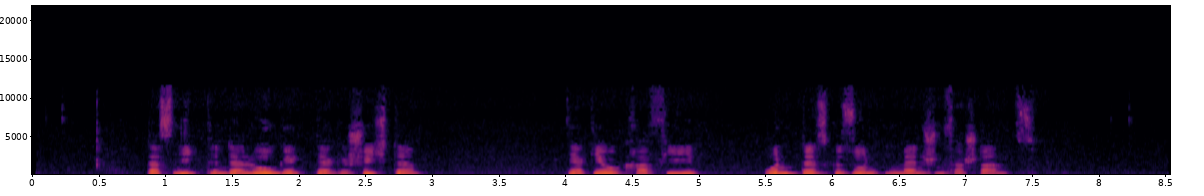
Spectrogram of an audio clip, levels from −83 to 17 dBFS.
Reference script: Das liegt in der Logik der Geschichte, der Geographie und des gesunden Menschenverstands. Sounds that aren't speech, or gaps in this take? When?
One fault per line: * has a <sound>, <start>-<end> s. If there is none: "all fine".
all fine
